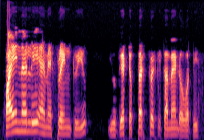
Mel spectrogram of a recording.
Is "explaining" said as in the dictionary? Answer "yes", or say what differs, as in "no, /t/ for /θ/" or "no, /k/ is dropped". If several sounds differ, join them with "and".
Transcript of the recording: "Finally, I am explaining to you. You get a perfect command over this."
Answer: no, /n/ is dropped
